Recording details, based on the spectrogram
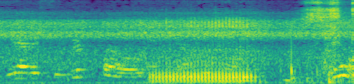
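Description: An English Bulldog gives a low, rattling snore between stretches of a person talking quietly.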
